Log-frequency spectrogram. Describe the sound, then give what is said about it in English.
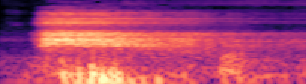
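A single deep, breathy exhale from a person taking a deep breath in and out starts abruptly and fades slowly over about two seconds, airy like a long sigh, with a faint soft breath following near the end. “Just take a deep breath in the rhythm of how I stroke your thighs. In, out.”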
